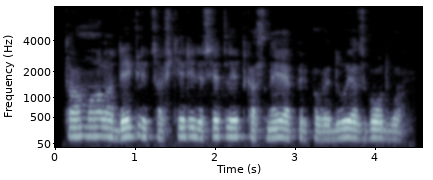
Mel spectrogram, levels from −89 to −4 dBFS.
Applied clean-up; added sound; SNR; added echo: none; none; none; none.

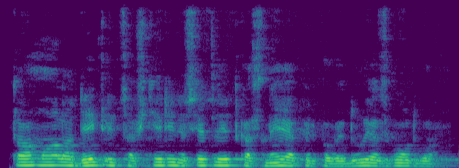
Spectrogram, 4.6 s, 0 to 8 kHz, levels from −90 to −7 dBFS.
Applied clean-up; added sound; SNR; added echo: none; none; none; reverberation time 1.1 s.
